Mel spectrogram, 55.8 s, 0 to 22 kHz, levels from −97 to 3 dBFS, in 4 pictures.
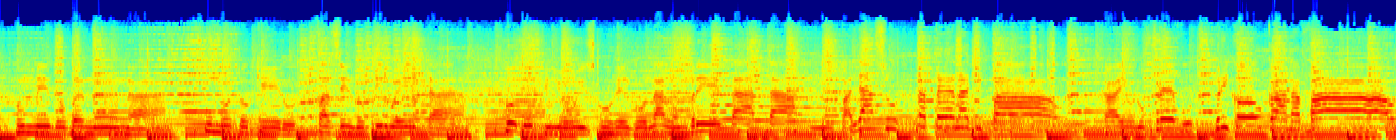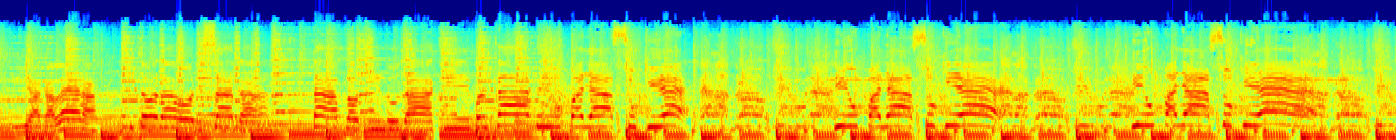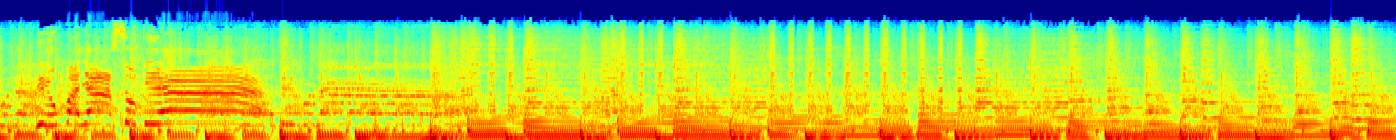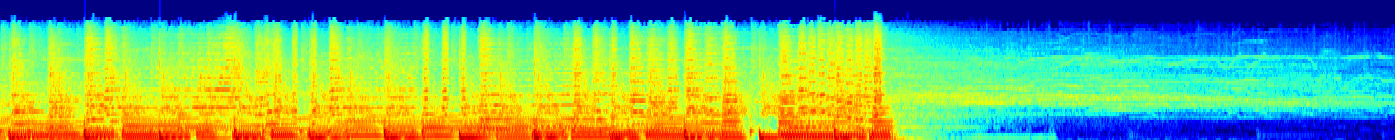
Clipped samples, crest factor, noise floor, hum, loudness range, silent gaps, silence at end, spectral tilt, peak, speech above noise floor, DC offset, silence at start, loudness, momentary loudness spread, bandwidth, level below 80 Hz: under 0.1%; 12 dB; -47 dBFS; none; 4 LU; none; 3.2 s; -5 dB/octave; 0 dBFS; 37 dB; under 0.1%; 0 s; -12 LUFS; 5 LU; 13 kHz; -18 dBFS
